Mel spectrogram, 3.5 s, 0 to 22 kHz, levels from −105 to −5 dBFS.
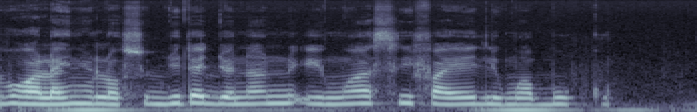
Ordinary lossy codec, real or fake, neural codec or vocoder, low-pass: none; real; none; none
